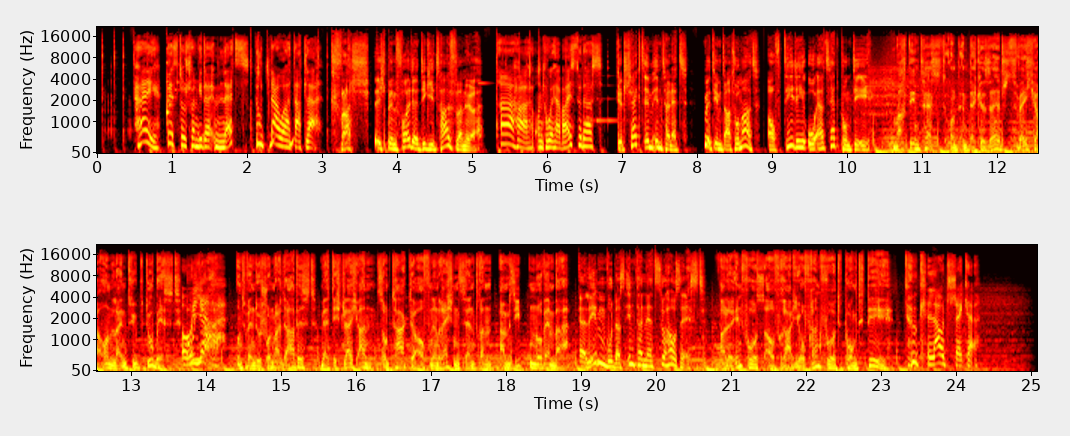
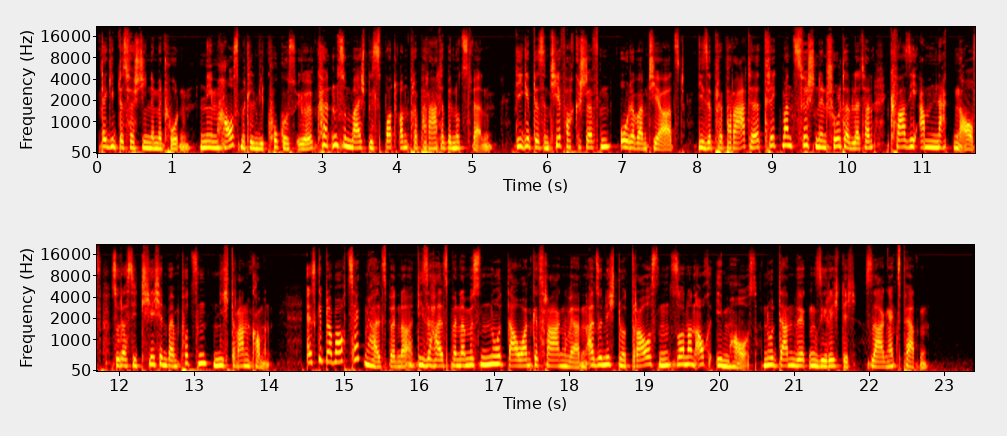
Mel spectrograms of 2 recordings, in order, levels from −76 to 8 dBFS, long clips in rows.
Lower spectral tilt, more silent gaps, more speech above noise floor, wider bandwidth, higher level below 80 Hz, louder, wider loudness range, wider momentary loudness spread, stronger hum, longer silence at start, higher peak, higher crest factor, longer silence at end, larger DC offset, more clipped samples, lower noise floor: about the same, -4 dB/octave vs -5 dB/octave; neither; second, 26 dB vs 37 dB; about the same, over 20 kHz vs over 20 kHz; first, -26 dBFS vs -32 dBFS; first, -14 LUFS vs -17 LUFS; about the same, 1 LU vs 2 LU; about the same, 3 LU vs 5 LU; neither; first, 0.5 s vs 0 s; first, -2 dBFS vs -6 dBFS; about the same, 12 dB vs 10 dB; second, 0.35 s vs 0.6 s; neither; neither; second, -40 dBFS vs -53 dBFS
